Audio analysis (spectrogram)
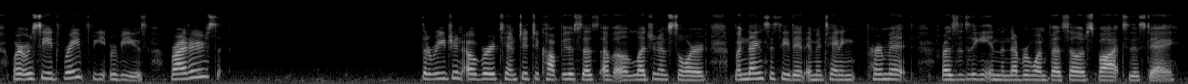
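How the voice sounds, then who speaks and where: A woman's voice: fairly high pitch, fairly bright tone, a little hiss or hum. A woman in her twenties reading story lore aloud in an amateur narration, stumbling now and then over words. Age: 20s. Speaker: video creator reading game character lore.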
